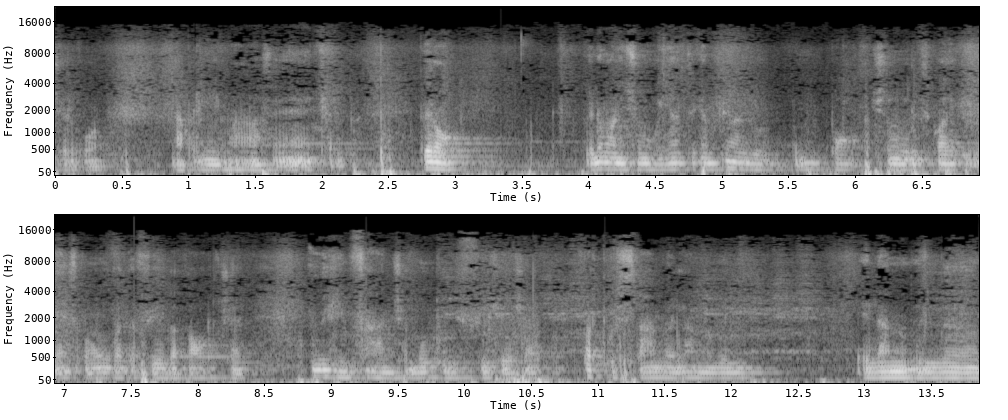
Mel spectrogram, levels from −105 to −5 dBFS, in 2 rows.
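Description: Dropped buffers, likely from overruns, occur at 3.34, 7.52, 9.27 and 11.05 s. At each point a short piece of the audio is simply missing and the sound on either side is butted together, so there is no gap of silence, just a sudden forward jump. The first three lose about 20 ms each. The skip at 11.05 s is longer, around 70 ms.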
